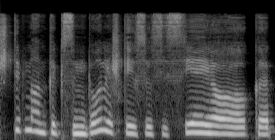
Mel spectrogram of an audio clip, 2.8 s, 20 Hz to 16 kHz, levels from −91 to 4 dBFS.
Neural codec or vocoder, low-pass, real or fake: codec, 24 kHz, 0.9 kbps, WavTokenizer, medium music audio release; 10.8 kHz; fake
